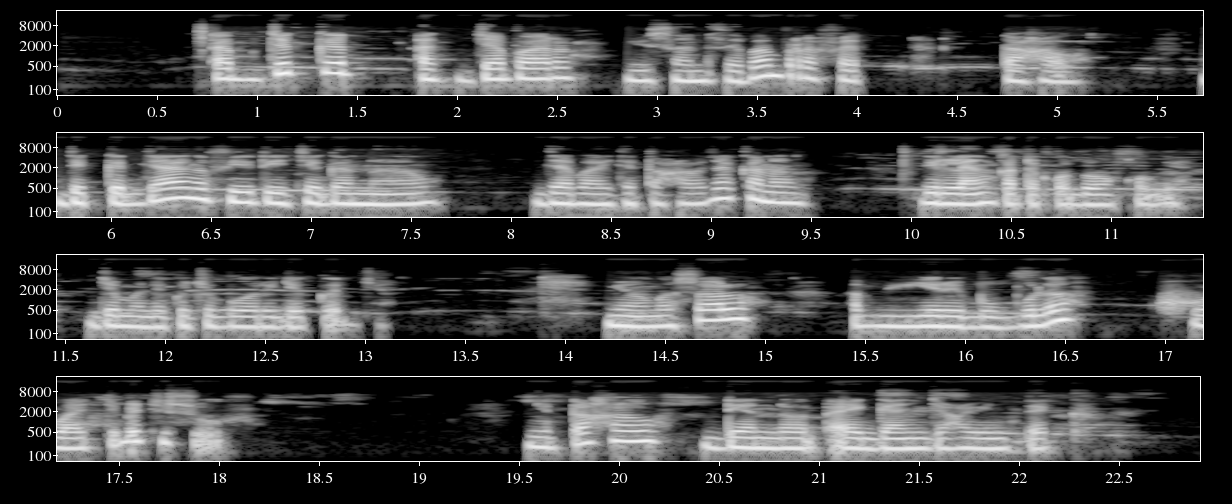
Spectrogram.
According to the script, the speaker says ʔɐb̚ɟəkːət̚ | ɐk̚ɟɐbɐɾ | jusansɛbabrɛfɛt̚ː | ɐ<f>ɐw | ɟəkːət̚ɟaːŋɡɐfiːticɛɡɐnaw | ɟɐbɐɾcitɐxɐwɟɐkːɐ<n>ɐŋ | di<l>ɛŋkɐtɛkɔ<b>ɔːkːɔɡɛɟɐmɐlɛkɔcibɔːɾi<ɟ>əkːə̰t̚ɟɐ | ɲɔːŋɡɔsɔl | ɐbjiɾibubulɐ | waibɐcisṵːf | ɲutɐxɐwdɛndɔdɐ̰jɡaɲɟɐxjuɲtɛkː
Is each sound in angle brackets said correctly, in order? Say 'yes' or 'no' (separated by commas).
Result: no, yes, yes, no, yes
